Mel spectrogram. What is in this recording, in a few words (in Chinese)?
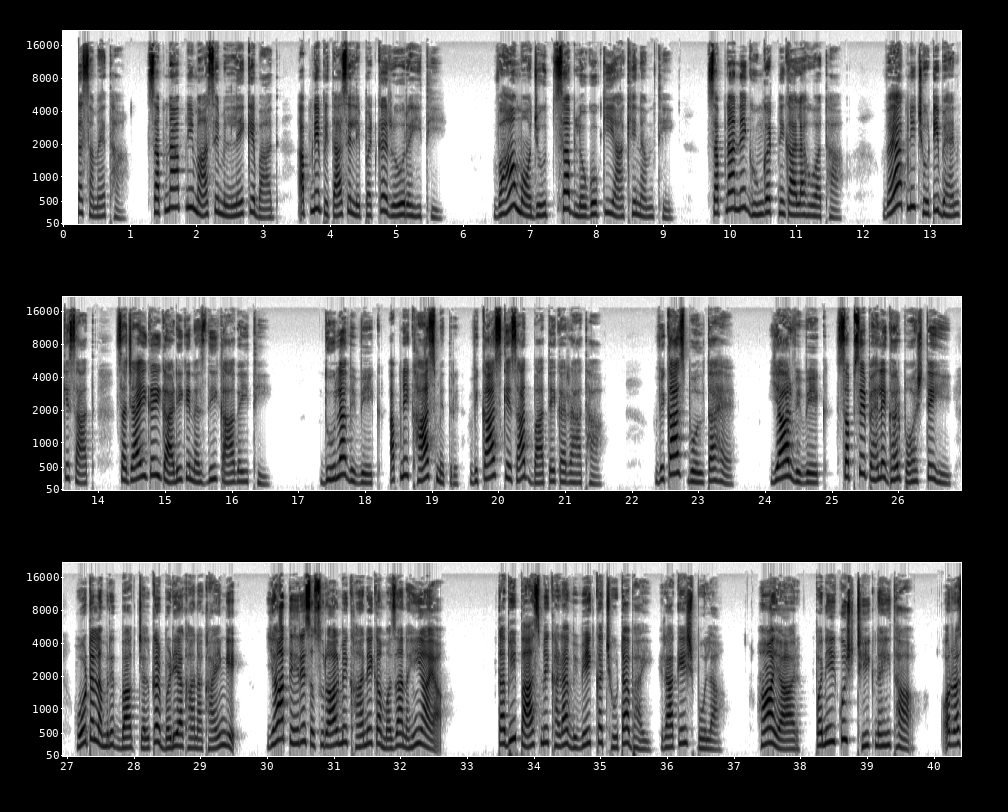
印地语女 外语 小语种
